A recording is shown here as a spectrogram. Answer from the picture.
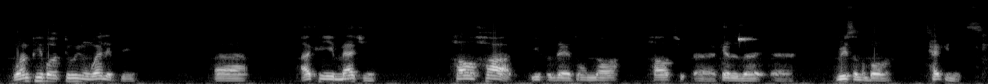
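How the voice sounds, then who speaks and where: The speaker has a Chinese accent and a moderate pace, broken by long, frequent pauses. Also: man. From China. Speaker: weightlifting coach and former Olympian. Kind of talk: interview. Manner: halting, many fillers.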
